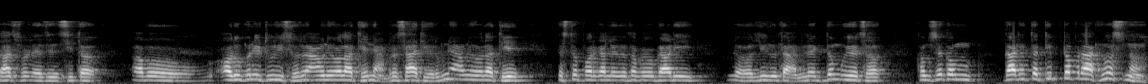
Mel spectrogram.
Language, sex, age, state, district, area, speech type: Nepali, male, 60+, West Bengal, Jalpaiguri, rural, spontaneous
